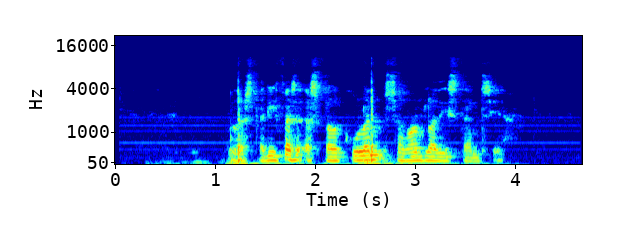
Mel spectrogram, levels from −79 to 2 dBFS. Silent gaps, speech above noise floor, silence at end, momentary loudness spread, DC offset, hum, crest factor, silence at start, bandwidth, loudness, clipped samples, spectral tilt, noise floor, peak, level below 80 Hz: none; 38 dB; 0.75 s; 15 LU; under 0.1%; none; 22 dB; 0.8 s; 11 kHz; -24 LUFS; under 0.1%; -7 dB/octave; -61 dBFS; -2 dBFS; -46 dBFS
